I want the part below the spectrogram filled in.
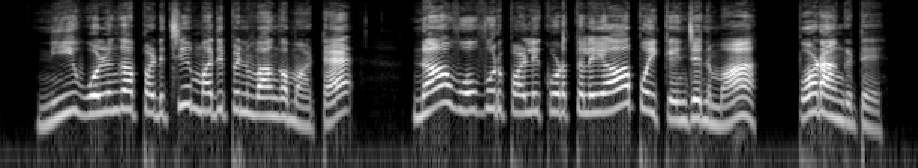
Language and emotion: Tamil, angry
